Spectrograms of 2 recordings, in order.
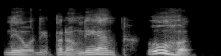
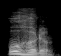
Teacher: la caída de la vocal alta y que la L y la R que quedan al final se pronuncian como T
